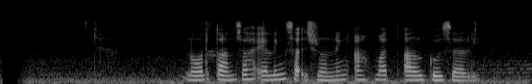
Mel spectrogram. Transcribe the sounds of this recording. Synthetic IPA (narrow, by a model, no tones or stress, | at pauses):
nʊrt̪ansaɦḛlɪŋsa̰ʔd̥ʒ̥ɾonɪŋʔahmat̪alɡozali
